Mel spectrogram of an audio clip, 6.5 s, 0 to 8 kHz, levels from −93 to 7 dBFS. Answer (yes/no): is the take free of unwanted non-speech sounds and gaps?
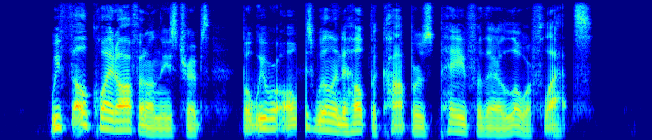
no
